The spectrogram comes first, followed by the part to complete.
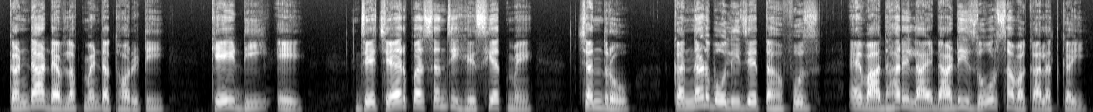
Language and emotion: Sindhi, neutral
